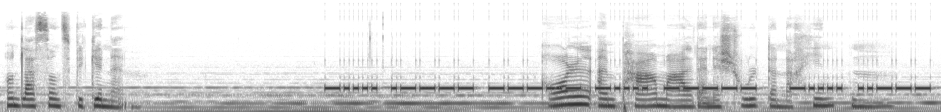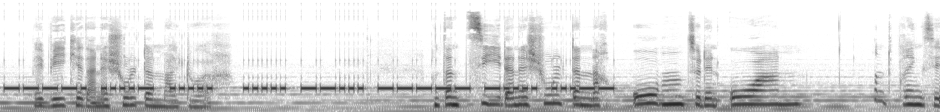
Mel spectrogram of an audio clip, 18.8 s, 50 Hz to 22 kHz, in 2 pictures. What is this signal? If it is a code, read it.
Morse code, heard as a keyed tone, hand-sent with a paddle, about 26 wpm, 850 Hz. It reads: 61060 62945 57063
